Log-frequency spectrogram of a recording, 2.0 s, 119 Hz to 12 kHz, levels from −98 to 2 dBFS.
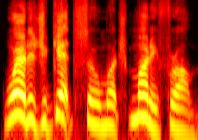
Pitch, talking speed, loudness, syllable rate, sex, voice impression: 205 Hz, 240 wpm, -19 LUFS, 5.2 syllables/s, female, feminine, adult-like, bright, clear, fluent, intellectual, elegant, slightly strict, sharp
